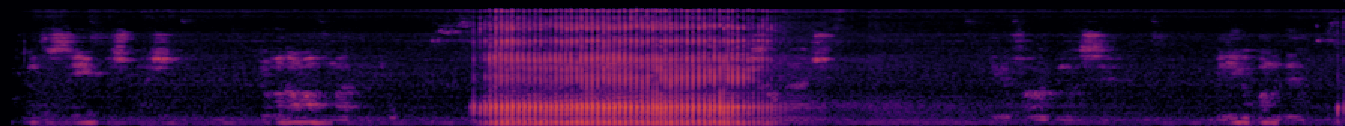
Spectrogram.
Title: Roncando kkkkkk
